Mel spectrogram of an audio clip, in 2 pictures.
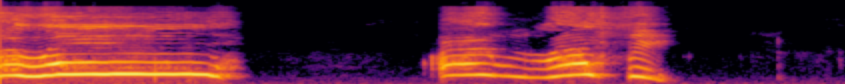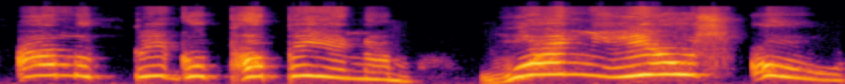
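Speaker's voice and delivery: loud, very high puppet squeak, stretched-out 'hello'. Speaking for the dog Ralph to everyone at home, Elmo-like voice for the dog. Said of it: "You kind of sound like Elmo".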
